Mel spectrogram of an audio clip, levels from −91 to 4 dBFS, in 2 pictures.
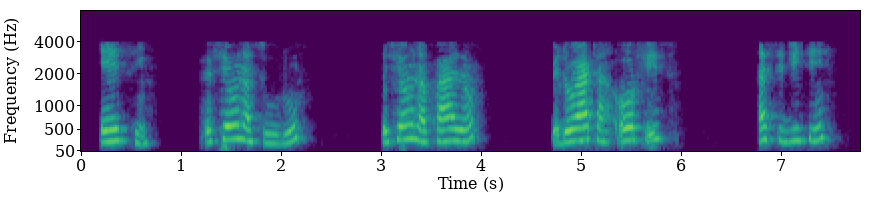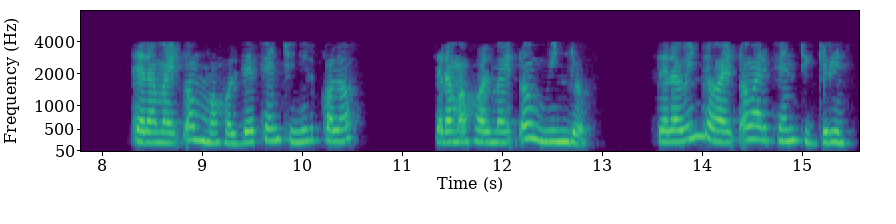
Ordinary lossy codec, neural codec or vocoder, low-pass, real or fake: AAC, 16 kbps; none; 7.2 kHz; real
